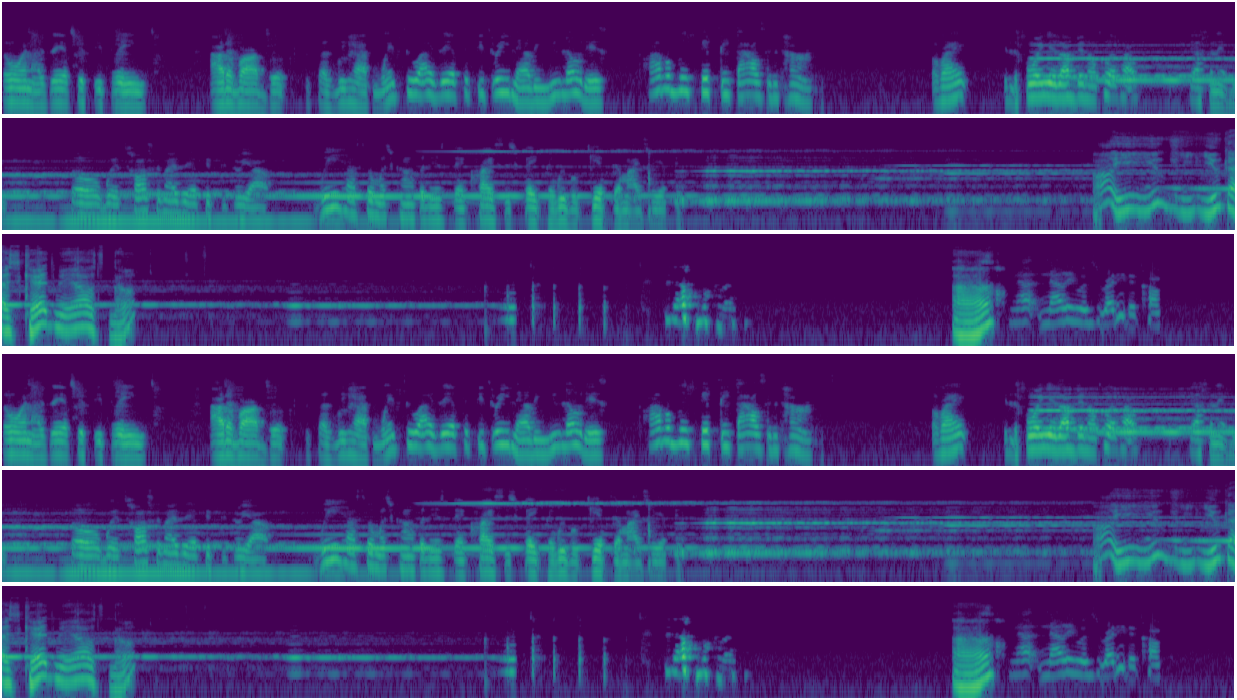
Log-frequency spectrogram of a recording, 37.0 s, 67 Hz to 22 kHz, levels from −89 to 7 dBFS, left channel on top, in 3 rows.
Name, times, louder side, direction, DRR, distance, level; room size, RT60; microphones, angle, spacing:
voice 1, 0.0-1.4 2.1-2.8 3.2-6.0 6.5-8.1 9.3-9.6 10.0-11.4 11.9-12.4 13.0-14.3 14.6-15.0 15.5-19.0 30.0-30.1 31.3-31.7, right 1 dB, 25° right, 2.3 m, -33 dB
sound 1, 10.3-29.8, right 3 dB, 80° right, 4.4 m, -39 dB
voice 2, 23.2-26.0 34.2-34.7, left 1 dB, 25° left, 2.1 m, -31 dB
voice 3, 34.7-36.2, equal, 5° right, 6.1 m, -43 dB
head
